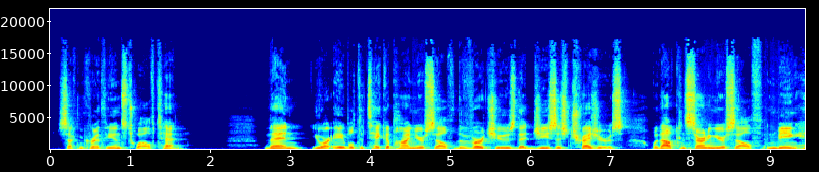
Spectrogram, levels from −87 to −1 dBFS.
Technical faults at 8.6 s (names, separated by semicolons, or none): computer activity noise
